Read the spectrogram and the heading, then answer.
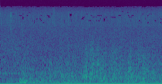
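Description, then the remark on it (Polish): Steady rain pours outside with a low, continuous thunder rumble rolling underneath, a dense wash of sound that holds at an even level throughout, with no voices. “Wiatr Deszcz pozostały gdzieś na dworze.”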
